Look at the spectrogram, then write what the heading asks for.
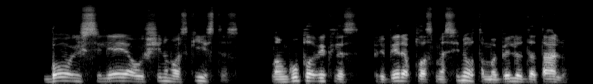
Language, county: Lithuanian, Kaunas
